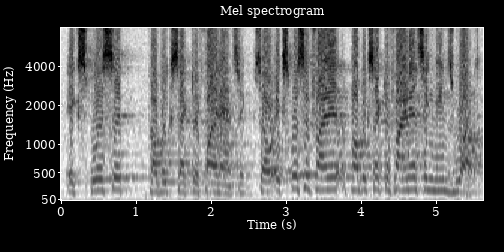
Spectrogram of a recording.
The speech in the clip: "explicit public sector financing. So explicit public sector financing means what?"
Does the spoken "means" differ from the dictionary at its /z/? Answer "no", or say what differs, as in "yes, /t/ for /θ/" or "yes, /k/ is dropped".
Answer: no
